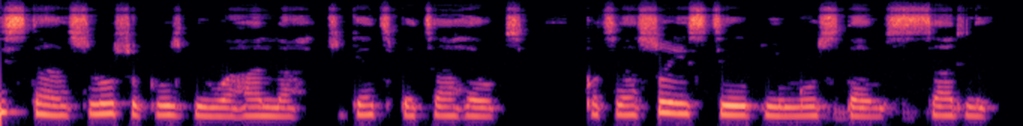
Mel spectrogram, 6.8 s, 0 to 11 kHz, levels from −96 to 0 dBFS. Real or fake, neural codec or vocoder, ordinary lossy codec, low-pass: real; none; none; none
